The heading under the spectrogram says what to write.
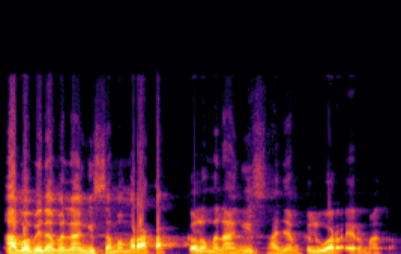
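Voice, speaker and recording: A man's voice: medium pitch, big pitch swings, brisk. A man preaching a sermon in a humorous way, acting out voices as he goes.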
